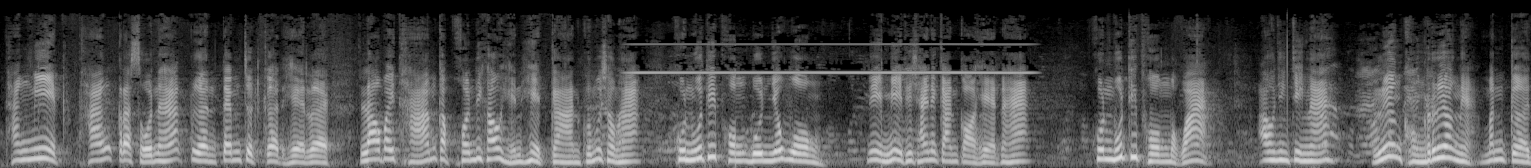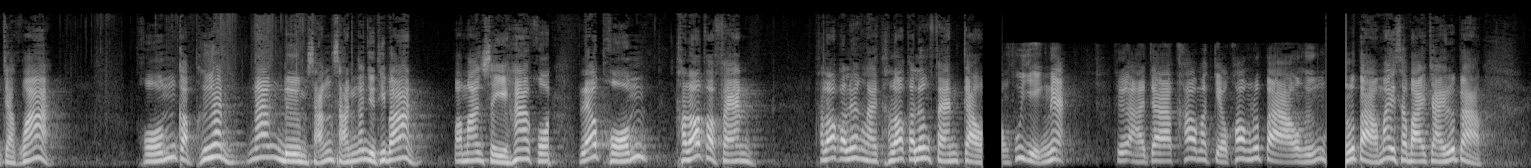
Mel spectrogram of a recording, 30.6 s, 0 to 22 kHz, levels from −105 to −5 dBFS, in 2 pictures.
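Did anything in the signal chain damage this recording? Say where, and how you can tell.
Yes, three separate things.

From 6.17 to 10.43 s there's a thin, steady feedback whistle at 3.7 kHz, roughly 15 dB under the programme. It swells and fades slowly in level but never runs away. That pattern points to the analogue/acoustic side, most likely a loudspeaker-to-microphone loop parked right at the edge of instability, where one frequency keeps ringing on its own without the gain to blow up.

There are three short blips at 7.34, 20.78 and 24.45 s. Each is a brief glitch. That's damaged data in the compressed stream, so the problem sits at the codec or storage stage. Corrupted bytes made the decoder misread or drop a frame, lose sync, and jump ahead to the next frame header. The first one lands inside the whistle.

At 25.13 s the audio drops out for about 200 ms and comes back dull and boxy. Nothing is left above 7.6 kHz, the level is down about 5 dB, and there's a new noise floor roughly 40 dB below the signal. 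It stays that way until 28.77 s. That reads as the input being switched to a poorer device, likely the driver handing over to a headset call profile or another mic with its own band limit and noise.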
